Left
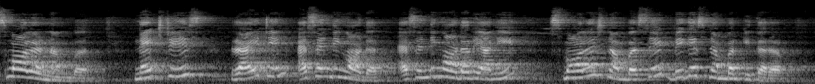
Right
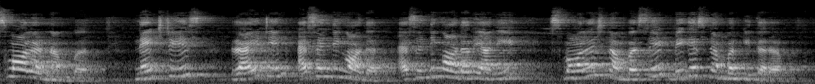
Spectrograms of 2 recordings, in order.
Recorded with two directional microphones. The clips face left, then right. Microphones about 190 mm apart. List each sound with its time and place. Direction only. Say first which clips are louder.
0.1 s a woman's voice: left 2 dB; 25° left (ahead or behind)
